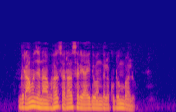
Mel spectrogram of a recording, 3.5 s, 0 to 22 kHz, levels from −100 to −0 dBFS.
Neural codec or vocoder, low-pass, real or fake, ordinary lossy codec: none; 5.4 kHz; real; MP3, 48 kbps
